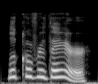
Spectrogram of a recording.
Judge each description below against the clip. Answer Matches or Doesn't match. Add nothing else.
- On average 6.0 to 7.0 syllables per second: Matches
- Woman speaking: Matches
